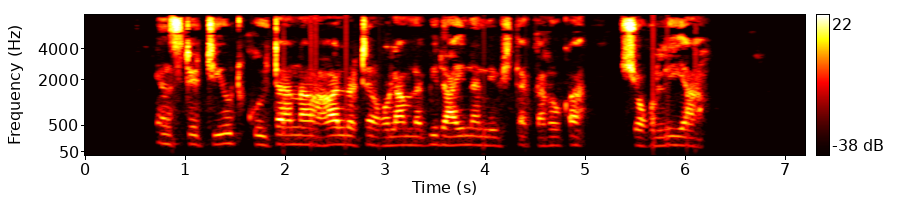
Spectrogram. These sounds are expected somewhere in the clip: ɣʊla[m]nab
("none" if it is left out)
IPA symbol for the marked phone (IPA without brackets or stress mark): m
